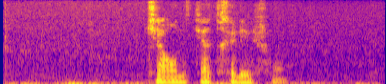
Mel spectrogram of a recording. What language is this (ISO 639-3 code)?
fra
